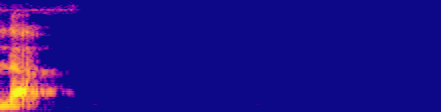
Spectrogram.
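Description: A man's spoken word trailing off in the first moment, then dead silence.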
